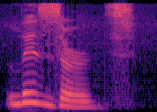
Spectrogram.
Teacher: It's two syllables. The stress is on the first syllable. Notice that we don't hear the letter A.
